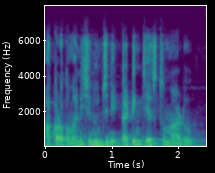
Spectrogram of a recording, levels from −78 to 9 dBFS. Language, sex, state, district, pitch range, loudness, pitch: Telugu, male, Telangana, Hyderabad, 130-155 Hz, -17 LUFS, 145 Hz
